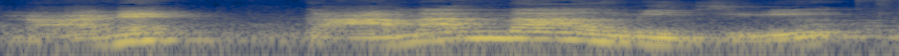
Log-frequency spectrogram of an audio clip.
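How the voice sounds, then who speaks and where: A low, sneaky spirit of mischief murmurs temptations, as a woman puppeteer puts it on. It talks in a sly, egging tone, and the sound is echoey and a little distant, with faint background noise. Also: big pitch swings, slow pace, pushed and bright, full character voice. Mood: sly coaxing. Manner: sly, whispering persuasion, egging on. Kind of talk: live puppet show for preschoolers. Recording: roomy, distant live room recording.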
